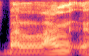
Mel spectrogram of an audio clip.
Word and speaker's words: Berlanga: Yeah, I mean, Berlanga is a young guy. You know what I'm saying? He need to take his time though. I mean, I You think gotta work on your Spanish and it's Baralanga.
